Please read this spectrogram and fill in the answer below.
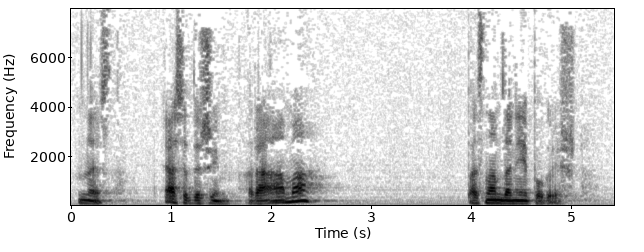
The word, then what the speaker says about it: Rama: A u sanskritu je A. A. Rama. Rama. Rama. A. A. Malo je kraći. Malo je kraći A nego naše.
